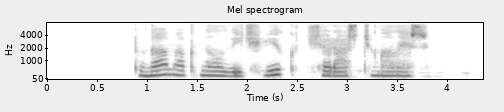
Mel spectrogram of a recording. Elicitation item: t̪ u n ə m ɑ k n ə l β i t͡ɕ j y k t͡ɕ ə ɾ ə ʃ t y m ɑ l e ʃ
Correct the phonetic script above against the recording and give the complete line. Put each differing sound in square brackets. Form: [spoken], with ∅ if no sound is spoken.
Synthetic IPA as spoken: t̪ u n [ɑ] m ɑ k n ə l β i t͡ɕ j y k t͡ɕ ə ɾ [ɑ] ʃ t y [ŋ] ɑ l e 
